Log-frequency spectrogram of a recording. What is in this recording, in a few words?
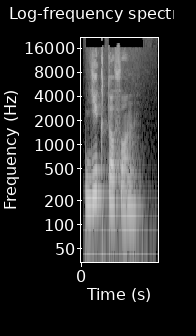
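"диктофон", Komi, female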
